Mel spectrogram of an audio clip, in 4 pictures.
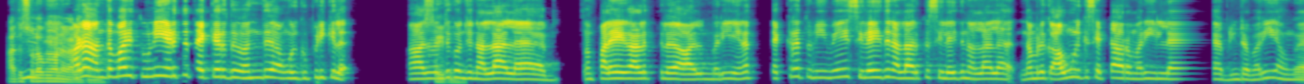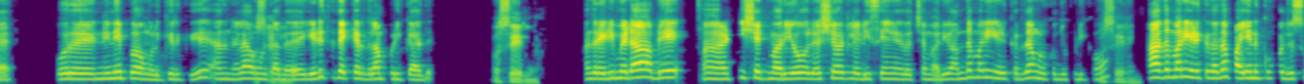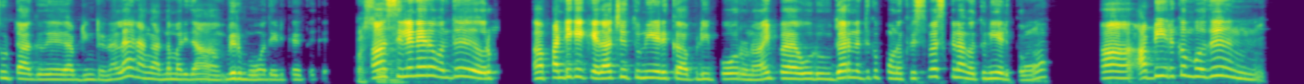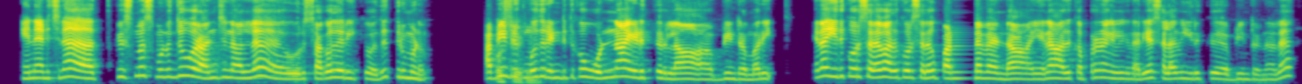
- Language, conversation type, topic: Tamil, podcast, பண்டிகைகளுக்கு உடையை எப்படி தேர்வு செய்கிறீர்கள்?
- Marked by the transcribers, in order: chuckle; tapping; distorted speech; in English: "ரெடிமேடா"; tsk; in English: "ஷர்ட்ல டிசைனர்"; in English: "சூட்"; static; mechanical hum; other noise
